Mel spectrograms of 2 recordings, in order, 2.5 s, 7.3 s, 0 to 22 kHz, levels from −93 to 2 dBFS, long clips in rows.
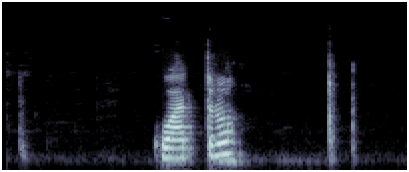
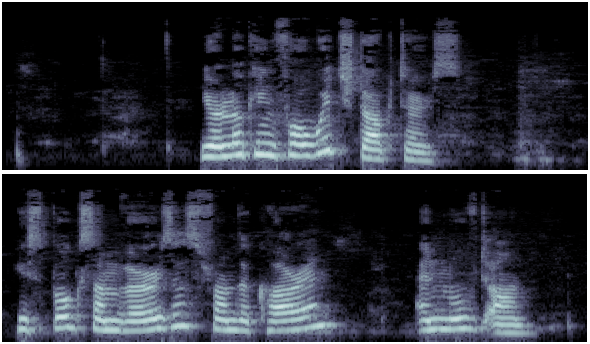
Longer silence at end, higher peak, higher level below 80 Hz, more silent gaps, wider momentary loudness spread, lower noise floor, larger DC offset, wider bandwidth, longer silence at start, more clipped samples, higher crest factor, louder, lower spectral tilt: about the same, 0.45 s vs 0.35 s; about the same, -2 dBFS vs -2 dBFS; second, -72 dBFS vs -66 dBFS; neither; first, 17 LU vs 11 LU; first, -73 dBFS vs -62 dBFS; neither; second, 9.2 kHz vs 15.5 kHz; second, 1 s vs 1.25 s; neither; about the same, 20 dB vs 18 dB; about the same, -17 LUFS vs -19 LUFS; about the same, -5.5 dB/octave vs -5 dB/octave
